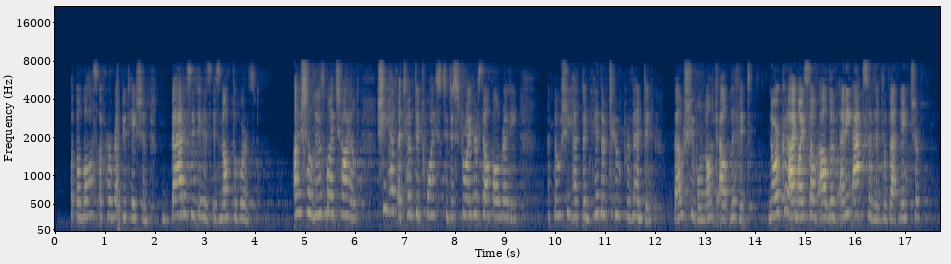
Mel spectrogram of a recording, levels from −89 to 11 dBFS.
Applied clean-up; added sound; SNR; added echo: neural separator model SepFormer DNS4.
